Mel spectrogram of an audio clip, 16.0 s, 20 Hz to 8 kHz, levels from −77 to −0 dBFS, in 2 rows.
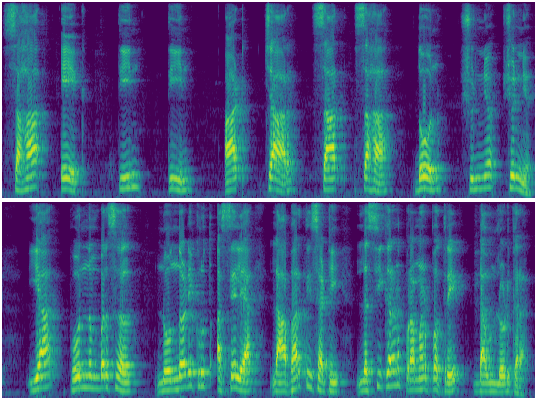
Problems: none marked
